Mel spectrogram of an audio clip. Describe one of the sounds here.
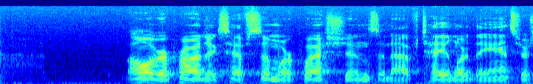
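A man speaks calmly to a room, presenting.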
